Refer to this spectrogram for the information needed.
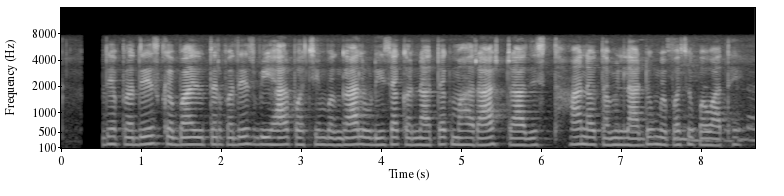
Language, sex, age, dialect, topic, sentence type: Chhattisgarhi, female, 18-24, Northern/Bhandar, agriculture, statement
